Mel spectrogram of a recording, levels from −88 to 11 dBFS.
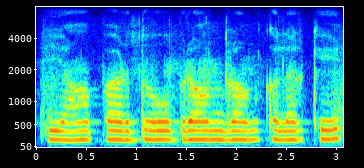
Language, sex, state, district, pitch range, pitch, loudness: Hindi, female, Delhi, New Delhi, 185-190 Hz, 185 Hz, -15 LUFS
